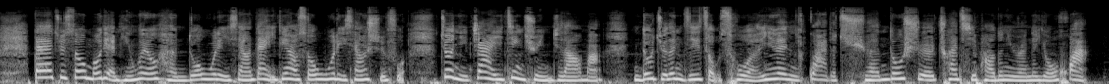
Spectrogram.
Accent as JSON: {"language": "Chinese", "region": "Jiangxi", "country": "China", "said": "现在景德镇都没得烧了啊，因为我是江西人啊，我比较了解这个。"}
